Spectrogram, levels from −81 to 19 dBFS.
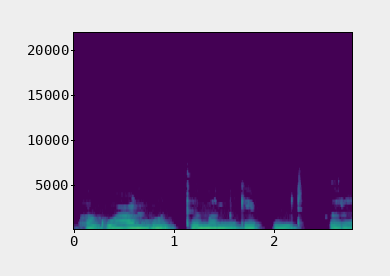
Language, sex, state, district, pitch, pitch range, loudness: Chhattisgarhi, female, Chhattisgarh, Jashpur, 265 Hz, 255-270 Hz, -25 LUFS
